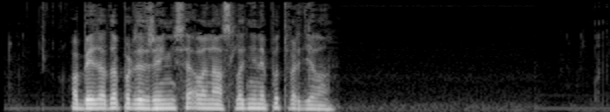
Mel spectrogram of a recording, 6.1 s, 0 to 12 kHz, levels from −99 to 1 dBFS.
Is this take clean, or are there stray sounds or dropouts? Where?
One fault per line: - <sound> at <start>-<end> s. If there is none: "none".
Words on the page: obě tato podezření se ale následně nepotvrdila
none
